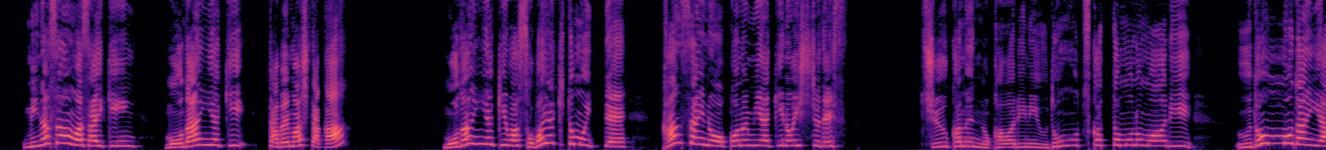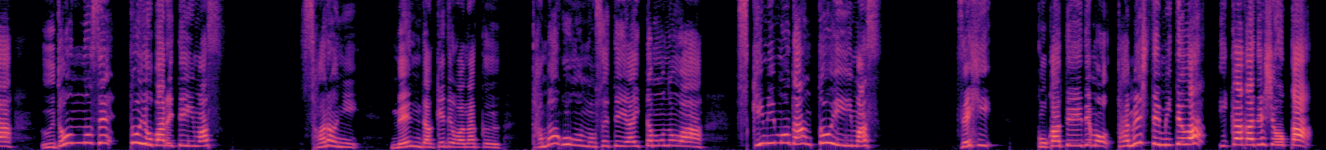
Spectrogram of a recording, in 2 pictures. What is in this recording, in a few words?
narration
